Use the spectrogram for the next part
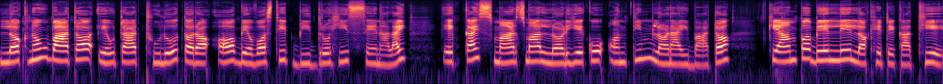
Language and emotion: Nepali, neutral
